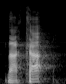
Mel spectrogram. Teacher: on its own accented on the na. So on the first syllable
